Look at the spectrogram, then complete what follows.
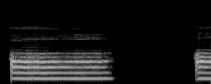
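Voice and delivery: level high A held flat; first tone A. Shown as a demonstration. Teacher demonstrating tone one, high and level. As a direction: hold A high and flat, no change. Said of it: "itu lurus terus ya".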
